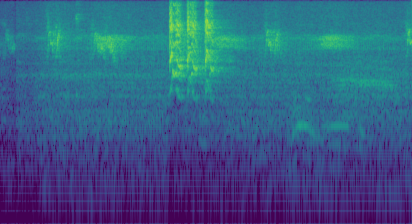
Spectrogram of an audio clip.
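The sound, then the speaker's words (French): A green woodpecker gives a short burst of harsh, rapid squawking notes midway, with fainter scattered calls before and after over a soft outdoor hiss. “Un pivot le pivert.”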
